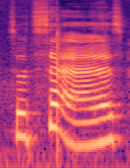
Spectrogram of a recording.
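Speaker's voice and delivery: normal talking voice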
